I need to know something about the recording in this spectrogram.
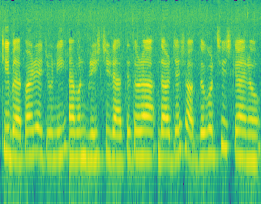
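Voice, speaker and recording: Casting: woman as selfish, bullying male bird neighbour for cartoon fable, scolding and wheedling, highish pitch. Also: fairly even intonation, moderate pace, darkish tone, close to an everyday voice. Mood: gruff refusal. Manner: scolding, wheedling when in need. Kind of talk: animated folk tale voice acting.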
